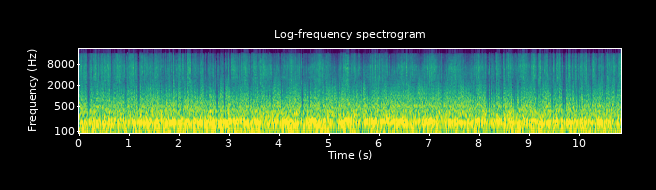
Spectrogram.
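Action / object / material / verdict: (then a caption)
scrape / metal mesh microphone grille / metal / none. Long acrylic nails scratch fast and hard across the hollow metal mesh grille of a silver condenser microphone. The sound is a dense, continuous scraping roar with a heavy low rumble, a steady band near 200 Hz and faint bright hiss on top. It holds loud and even throughout, with no clear gaps between strokes.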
